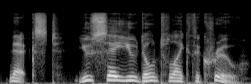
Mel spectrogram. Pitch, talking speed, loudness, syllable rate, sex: 155 Hz, 190 wpm, -16 LUFS, 3.6 syllables/s, male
